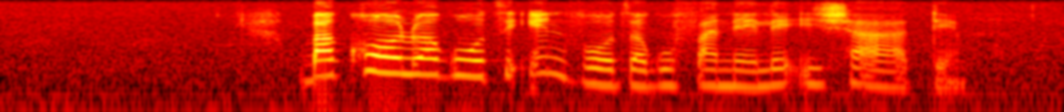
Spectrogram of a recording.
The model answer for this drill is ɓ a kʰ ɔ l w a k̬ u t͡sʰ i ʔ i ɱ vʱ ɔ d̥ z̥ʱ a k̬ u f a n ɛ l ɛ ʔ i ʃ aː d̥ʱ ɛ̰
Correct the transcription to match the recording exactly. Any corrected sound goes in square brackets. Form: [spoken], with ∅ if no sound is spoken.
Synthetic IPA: ɓ a kʰ ɔ l w a k̬ u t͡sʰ i ʔ i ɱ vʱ ɔ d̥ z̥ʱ a k̬ u f a n ɛ l ɛ ʔ i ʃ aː d̥ʱ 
